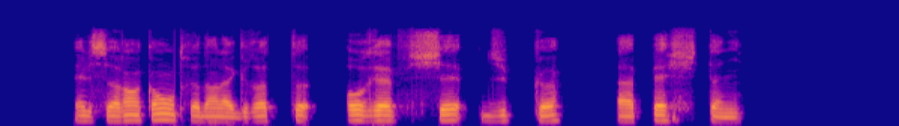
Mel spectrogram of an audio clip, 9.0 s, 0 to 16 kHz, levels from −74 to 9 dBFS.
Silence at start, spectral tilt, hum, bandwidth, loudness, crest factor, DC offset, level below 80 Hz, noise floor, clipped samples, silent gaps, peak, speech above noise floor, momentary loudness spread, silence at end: 0.75 s; -5 dB/octave; none; 7.6 kHz; -18 LUFS; 18 dB; under 0.1%; -60 dBFS; under -90 dBFS; under 0.1%; 2.78-2.89 s, 3.17-3.42 s, 4.68-4.75 s, 5.15-5.33 s, 5.86-6.14 s, 6.43-6.51 s, 7.02-7.07 s; -2 dBFS; over 73 dB; 12 LU; 1.6 s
